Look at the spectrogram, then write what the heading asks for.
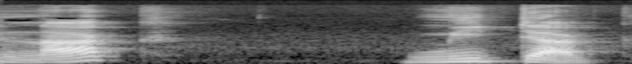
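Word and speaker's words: Nachmittag: তো এটা হচ্ছে নাক মিটাক, এটা হচ্ছে লাঞ্চের পরে বা বিকাল, আমরা যে কথাটা বলি বিকাল। নাক মিটাক বলেন উচ্চারণ করে, নাক নাক মিটাক, নাক মিটাক।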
